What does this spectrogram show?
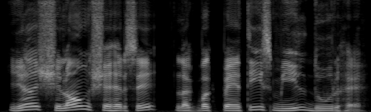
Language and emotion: Hindi, neutral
